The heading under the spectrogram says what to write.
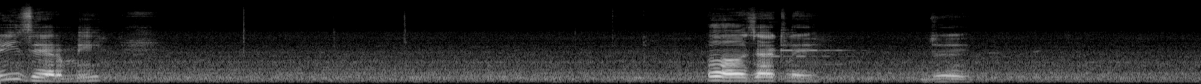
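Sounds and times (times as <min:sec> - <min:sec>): car running noise from inside: 0:04.9 - 0:12.0.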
